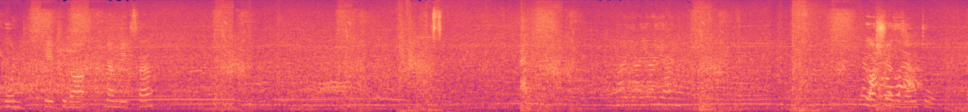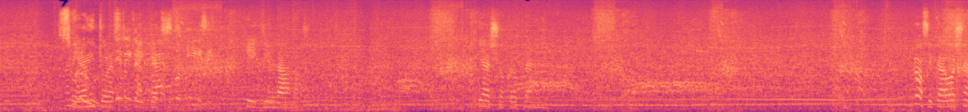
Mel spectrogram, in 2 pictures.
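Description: Tyres screech as a truck slides through corners.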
